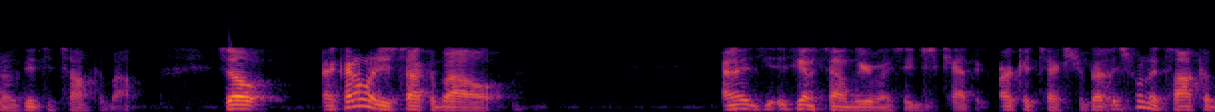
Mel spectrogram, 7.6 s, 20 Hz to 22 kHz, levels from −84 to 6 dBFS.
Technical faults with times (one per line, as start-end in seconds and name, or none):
0.00-7.60 G.729 codec
6.88-7.01 VoIP packet loss concealed by the speech codec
